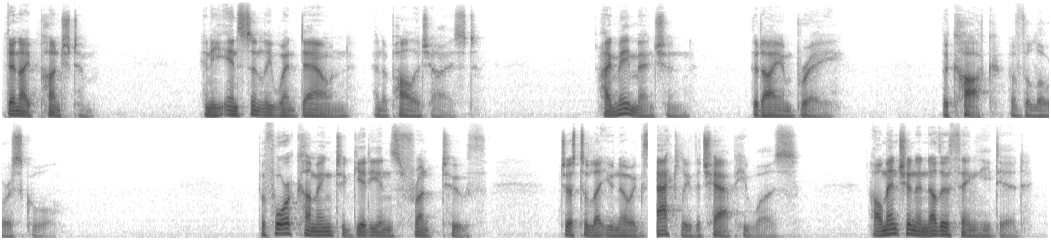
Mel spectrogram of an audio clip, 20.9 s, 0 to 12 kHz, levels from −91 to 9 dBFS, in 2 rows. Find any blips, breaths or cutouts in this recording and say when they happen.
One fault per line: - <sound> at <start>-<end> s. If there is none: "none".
- dropout at 16.9-17.0 s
